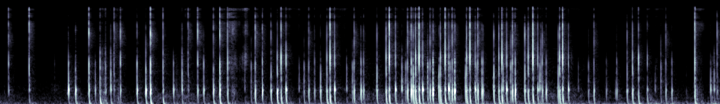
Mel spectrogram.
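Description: Long painted nails tap and scratch around the camera lenses of a hand-sized phone in a glossy blue heart-pattern plastic case, the phone itself recording while held up to a mirror. A fast, uneven stream of sharp, dry clicks with very short decay comes through, with bright scratchy edges and a light hollow plastic tone, the tapping thickening into a denser flurry midway.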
